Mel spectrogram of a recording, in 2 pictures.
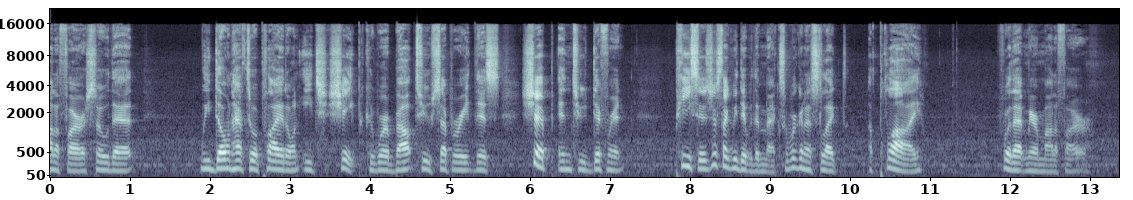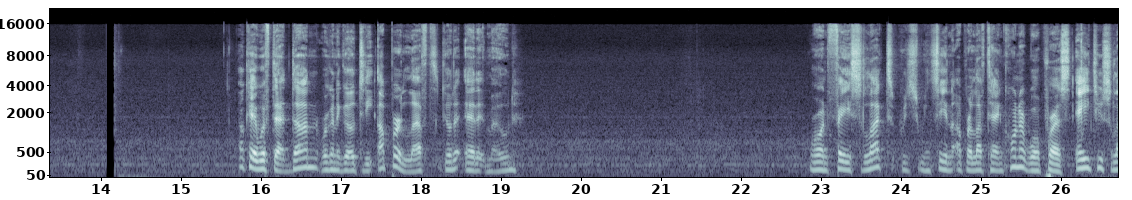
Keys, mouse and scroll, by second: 10.2 click, 14.1 Pause, 17.9 click, 18.6 click, 26.2 a.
